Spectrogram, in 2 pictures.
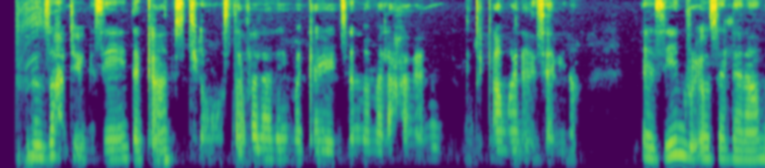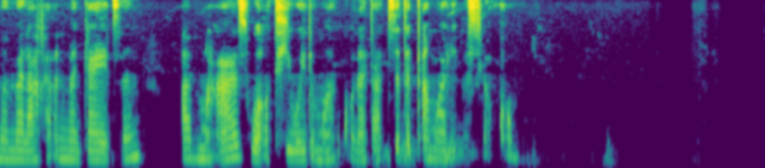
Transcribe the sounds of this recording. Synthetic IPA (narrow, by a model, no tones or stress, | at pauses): mɐβzaħt̪ʰiʔuɡize̞d̪ɐkʼːanɨst̪ʰioz̥ɨt̪ʰɐfɐlalɐjumɐɡajɛt͡sʼɨnmɐmːɐlaxɨʕɨ̰n | t̪ʰɨt̪ʼɨkʼːamana̰zɐβina | ʔɨzinɨɾḭʔo̞zɐlːɐnamɐmːɐlaxɨ̰ʕɨ̰nmɐɡajɛt͡sʼɨn | ʔaβmaʕazwɔ̰χʼt̪ʰiwɔjd̪ɨmːakʰunɐt̪ʰat̪z̥ɨt̪ʼɨkʼːɐmaljɪmɐslɐkʰːum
